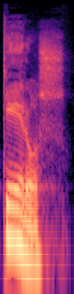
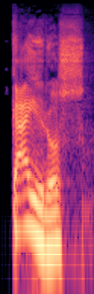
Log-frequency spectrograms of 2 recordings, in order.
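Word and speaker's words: kairós: de Dios, el queros, se escribe cairos y se pronuncia en griego queros. El cairos, para que me entienda,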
